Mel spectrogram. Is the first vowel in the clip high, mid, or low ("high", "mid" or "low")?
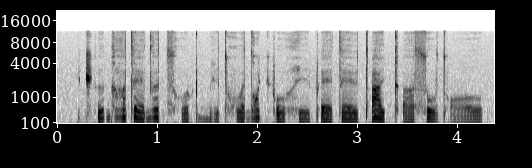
high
